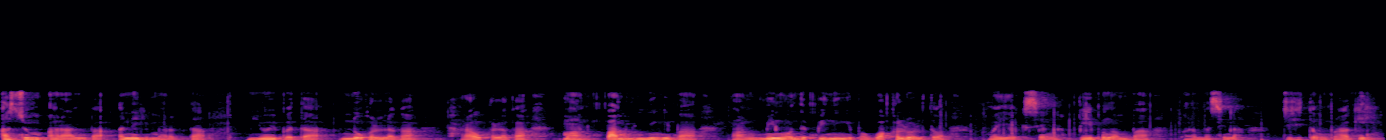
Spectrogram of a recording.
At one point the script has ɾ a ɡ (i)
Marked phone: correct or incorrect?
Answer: correct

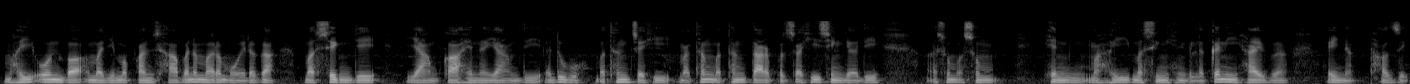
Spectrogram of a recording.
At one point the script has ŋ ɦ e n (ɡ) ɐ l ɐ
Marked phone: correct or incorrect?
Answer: correct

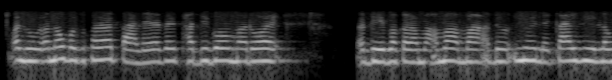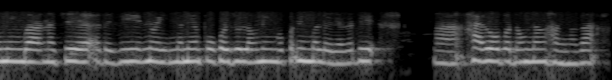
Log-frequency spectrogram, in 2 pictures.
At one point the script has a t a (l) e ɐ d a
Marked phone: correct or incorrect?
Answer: correct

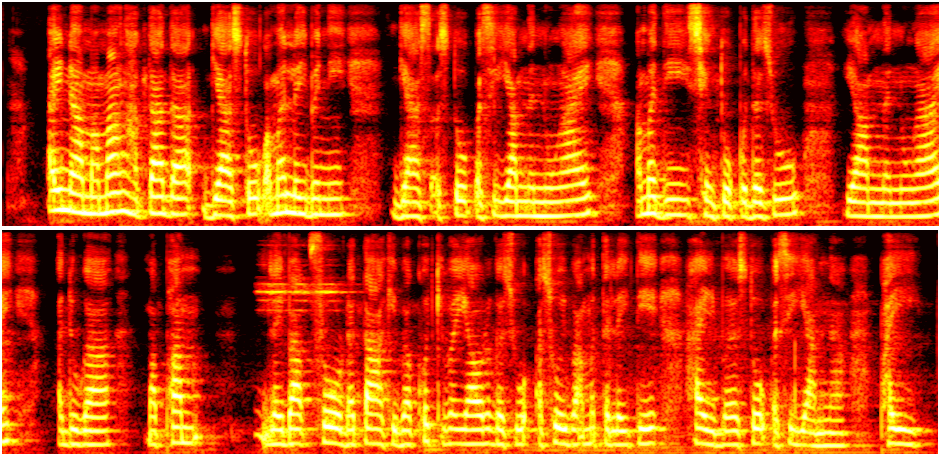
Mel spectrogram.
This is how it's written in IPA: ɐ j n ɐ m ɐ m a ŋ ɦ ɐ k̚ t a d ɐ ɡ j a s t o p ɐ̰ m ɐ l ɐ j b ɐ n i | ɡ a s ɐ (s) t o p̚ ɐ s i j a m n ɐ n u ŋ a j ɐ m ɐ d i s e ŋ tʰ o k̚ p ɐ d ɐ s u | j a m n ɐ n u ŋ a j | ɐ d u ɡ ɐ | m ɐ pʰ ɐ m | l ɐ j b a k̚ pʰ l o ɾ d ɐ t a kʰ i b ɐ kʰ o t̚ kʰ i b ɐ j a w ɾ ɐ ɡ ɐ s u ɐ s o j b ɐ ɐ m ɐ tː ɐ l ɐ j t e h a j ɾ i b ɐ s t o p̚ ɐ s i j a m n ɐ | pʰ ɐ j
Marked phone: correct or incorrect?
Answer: correct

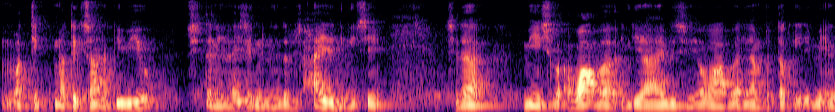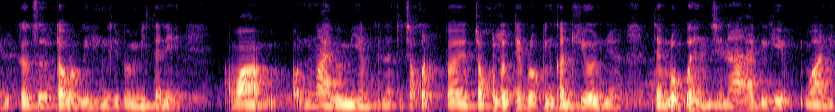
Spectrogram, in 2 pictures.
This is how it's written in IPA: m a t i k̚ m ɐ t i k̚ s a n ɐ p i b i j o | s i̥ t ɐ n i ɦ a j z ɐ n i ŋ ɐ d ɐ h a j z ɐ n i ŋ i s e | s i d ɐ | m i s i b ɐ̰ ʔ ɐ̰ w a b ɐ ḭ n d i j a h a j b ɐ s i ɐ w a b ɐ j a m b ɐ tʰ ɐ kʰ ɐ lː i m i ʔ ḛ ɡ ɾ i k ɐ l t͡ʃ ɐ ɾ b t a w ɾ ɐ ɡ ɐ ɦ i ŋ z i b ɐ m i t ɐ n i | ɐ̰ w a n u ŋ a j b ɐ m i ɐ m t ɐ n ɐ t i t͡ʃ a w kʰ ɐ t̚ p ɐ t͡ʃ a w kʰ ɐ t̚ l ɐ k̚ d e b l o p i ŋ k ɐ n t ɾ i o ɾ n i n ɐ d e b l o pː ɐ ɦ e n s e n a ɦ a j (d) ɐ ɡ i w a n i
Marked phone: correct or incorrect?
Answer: incorrect: b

